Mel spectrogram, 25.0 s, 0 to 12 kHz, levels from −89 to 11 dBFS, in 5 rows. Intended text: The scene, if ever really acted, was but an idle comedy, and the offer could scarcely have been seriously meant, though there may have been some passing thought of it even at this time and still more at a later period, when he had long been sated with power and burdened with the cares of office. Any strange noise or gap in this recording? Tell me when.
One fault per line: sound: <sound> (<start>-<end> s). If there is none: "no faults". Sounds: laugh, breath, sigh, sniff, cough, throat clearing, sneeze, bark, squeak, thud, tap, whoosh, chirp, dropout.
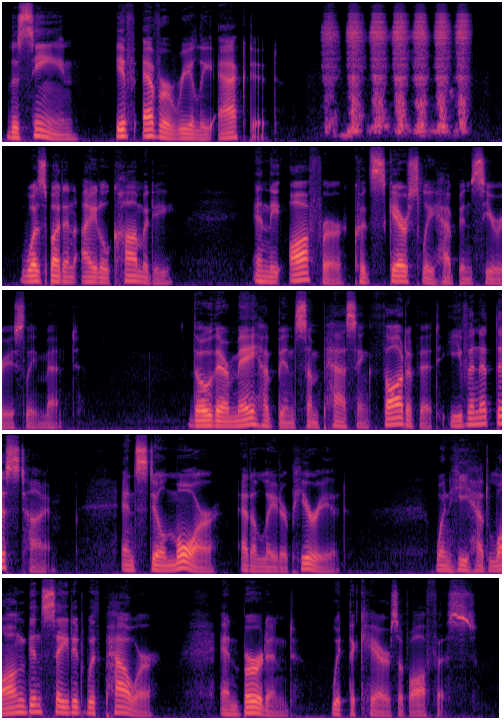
sound: sniff (3.2-4.7 s)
